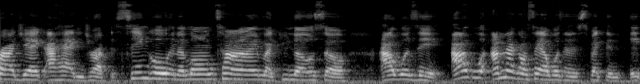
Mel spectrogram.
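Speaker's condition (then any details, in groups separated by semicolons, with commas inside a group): No condition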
